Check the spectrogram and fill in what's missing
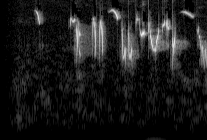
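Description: Rock Bunting giving a quick run of high, thin chips and short twittering notes, with brief downslurred and rising elements, over a quiet background.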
